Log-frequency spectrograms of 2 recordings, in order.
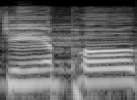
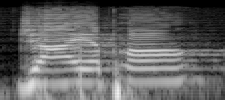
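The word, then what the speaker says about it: Jayapal: you agree with Miss ja Paul that there was no takeover was just jaul if you're going to say my name please say it right it's jaul jaia Paul do you would you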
